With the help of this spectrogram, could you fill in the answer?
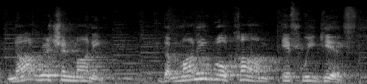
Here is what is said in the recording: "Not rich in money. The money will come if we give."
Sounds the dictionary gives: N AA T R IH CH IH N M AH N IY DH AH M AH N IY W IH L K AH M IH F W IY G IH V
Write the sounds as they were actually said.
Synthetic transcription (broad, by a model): N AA T R IH CH IH N M AH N IY DH AH M AH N IY W IH L K AH M IH F W IY G IH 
